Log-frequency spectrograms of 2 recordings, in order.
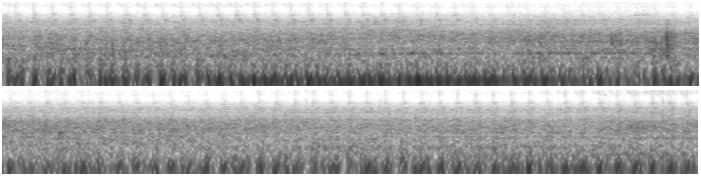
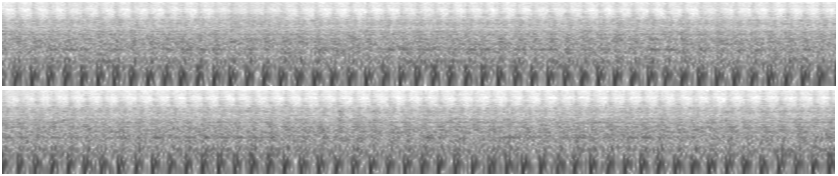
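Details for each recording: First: Yamaha scooter driven through flood water, won't start normally; kick-started, engine idles low and rough with an uneven putter of three to four beats a second after flood water was sucked into the carburetor through the wet air filter. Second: Flood-damaged Yamaha scooter after running until the carburetor and engine were warm and the water cleared: a steady, even putt-putt idle with no misses. It still needs an oil and gear-oil change after water entry.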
